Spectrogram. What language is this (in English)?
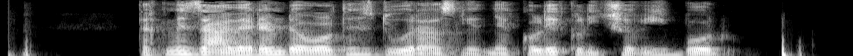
Czech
